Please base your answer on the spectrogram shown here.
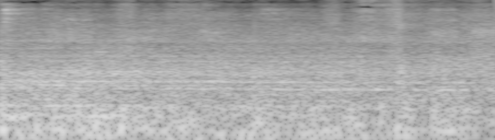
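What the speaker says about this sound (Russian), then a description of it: "Трамвай поехал." A tram pulls away along a city street in central Łódź, a steady low rumble of rolling wheels and motor running continuously and moderately loud throughout, with no talk over it.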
